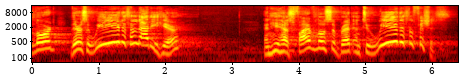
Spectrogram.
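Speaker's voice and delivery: high, loud jokey Scottish brogue; mock Scottish accent. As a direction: ham up a Scottish accent for the laugh. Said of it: "he invented the Scottish accent".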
